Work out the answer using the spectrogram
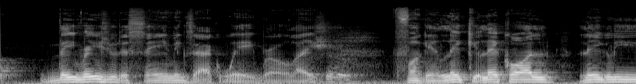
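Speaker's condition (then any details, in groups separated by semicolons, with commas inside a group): No condition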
